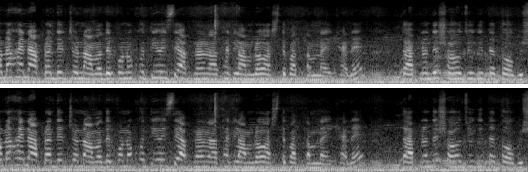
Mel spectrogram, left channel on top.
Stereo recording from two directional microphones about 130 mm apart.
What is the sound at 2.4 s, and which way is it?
Speech, 15° right (ahead or behind).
